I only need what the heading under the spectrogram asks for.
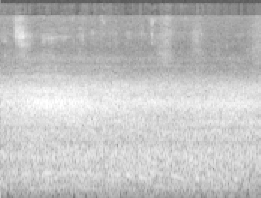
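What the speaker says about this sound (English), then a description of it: "The planes take to the runway and begin to taxi out." Kenya Air Force military planes taxi out toward the runway at an air show, a steady broad engine roar that stays constant throughout.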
